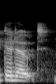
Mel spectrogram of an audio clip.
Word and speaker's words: Gadot: Now, I have heard people pronounce this all sorts of different ways, but I heard somebody on a podcast who's from Israel say Gadot.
